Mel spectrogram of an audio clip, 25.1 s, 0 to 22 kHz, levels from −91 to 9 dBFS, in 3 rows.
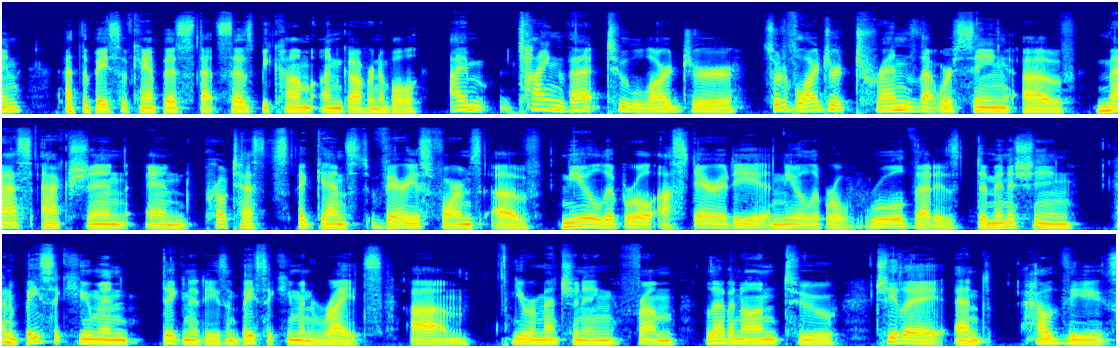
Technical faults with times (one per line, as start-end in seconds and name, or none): none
